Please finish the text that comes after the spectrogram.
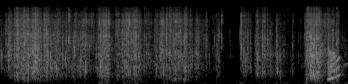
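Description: Plastic packaging from an online-ordered Easter decor haul crinkles and rustles steadily as it is opened by hand, close and loud, with no talking.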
